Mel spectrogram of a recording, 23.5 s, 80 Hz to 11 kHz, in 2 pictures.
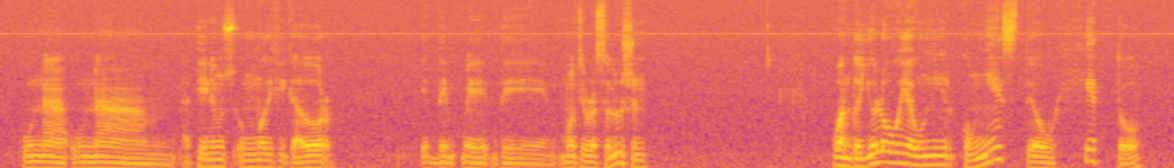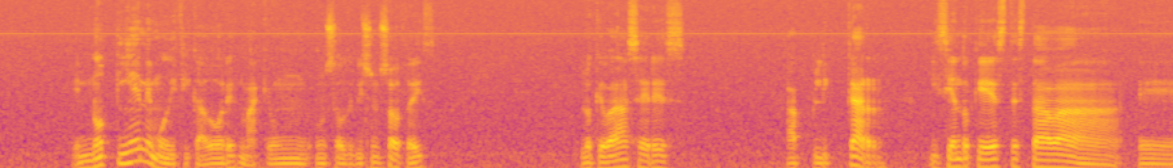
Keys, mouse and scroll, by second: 9.1 right click, 9.9-14.6 drag, 15.7-16.1 scroll down 2, 16.2-19.1 drag.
